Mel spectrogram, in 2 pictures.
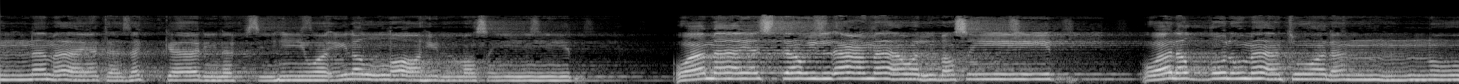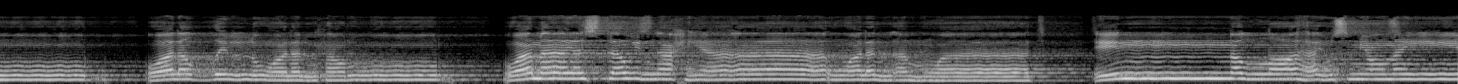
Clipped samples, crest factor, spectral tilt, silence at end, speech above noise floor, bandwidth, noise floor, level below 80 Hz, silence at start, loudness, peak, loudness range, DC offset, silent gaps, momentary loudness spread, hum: under 0.1%; 14 dB; -4.5 dB/octave; 0 s; 26 dB; 11 kHz; -42 dBFS; -58 dBFS; 0 s; -17 LUFS; -2 dBFS; 4 LU; under 0.1%; none; 9 LU; none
